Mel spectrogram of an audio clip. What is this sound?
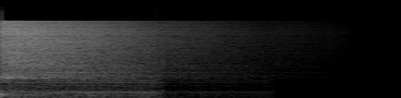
swish crash, swish knocker, swish, swedish, svenska, metal, rock, crash, drums,
drumkit, drum-kit, drum percussive percussion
